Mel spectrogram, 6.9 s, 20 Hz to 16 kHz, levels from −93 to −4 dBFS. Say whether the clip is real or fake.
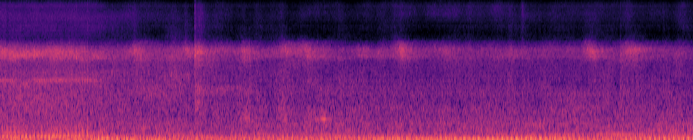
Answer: fake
